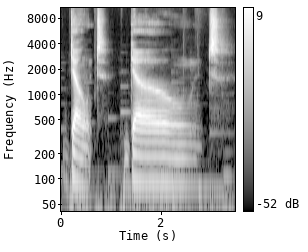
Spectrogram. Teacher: i try to make sure there's no nasality in the o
